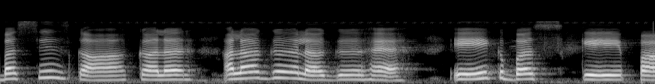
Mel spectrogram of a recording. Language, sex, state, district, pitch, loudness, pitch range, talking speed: Hindi, female, Punjab, Fazilka, 220 Hz, -13 LUFS, 210-260 Hz, 90 wpm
